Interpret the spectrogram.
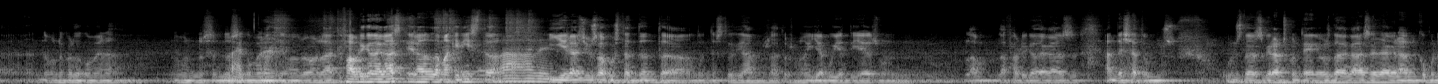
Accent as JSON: {"language": "Catalan", "town": "Barcelona", "region": "Catalonia", "country": "Spain", "tie": "born or raised there", "said": "fins als 4 anys, encara no tens massa consciència de res i m'he criat a Barcelona, no? He estat a Barcelona 35 anys de la meva vida, aproximadament."}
